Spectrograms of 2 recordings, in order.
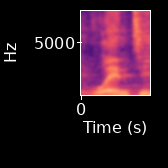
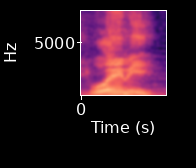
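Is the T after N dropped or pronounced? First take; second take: pronounced; dropped. First: The T after N is clearly pronounced. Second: The T after N is dropped. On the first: The speaker calls it wrong. "You don't say" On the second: The speaker calls it right. "you say"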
